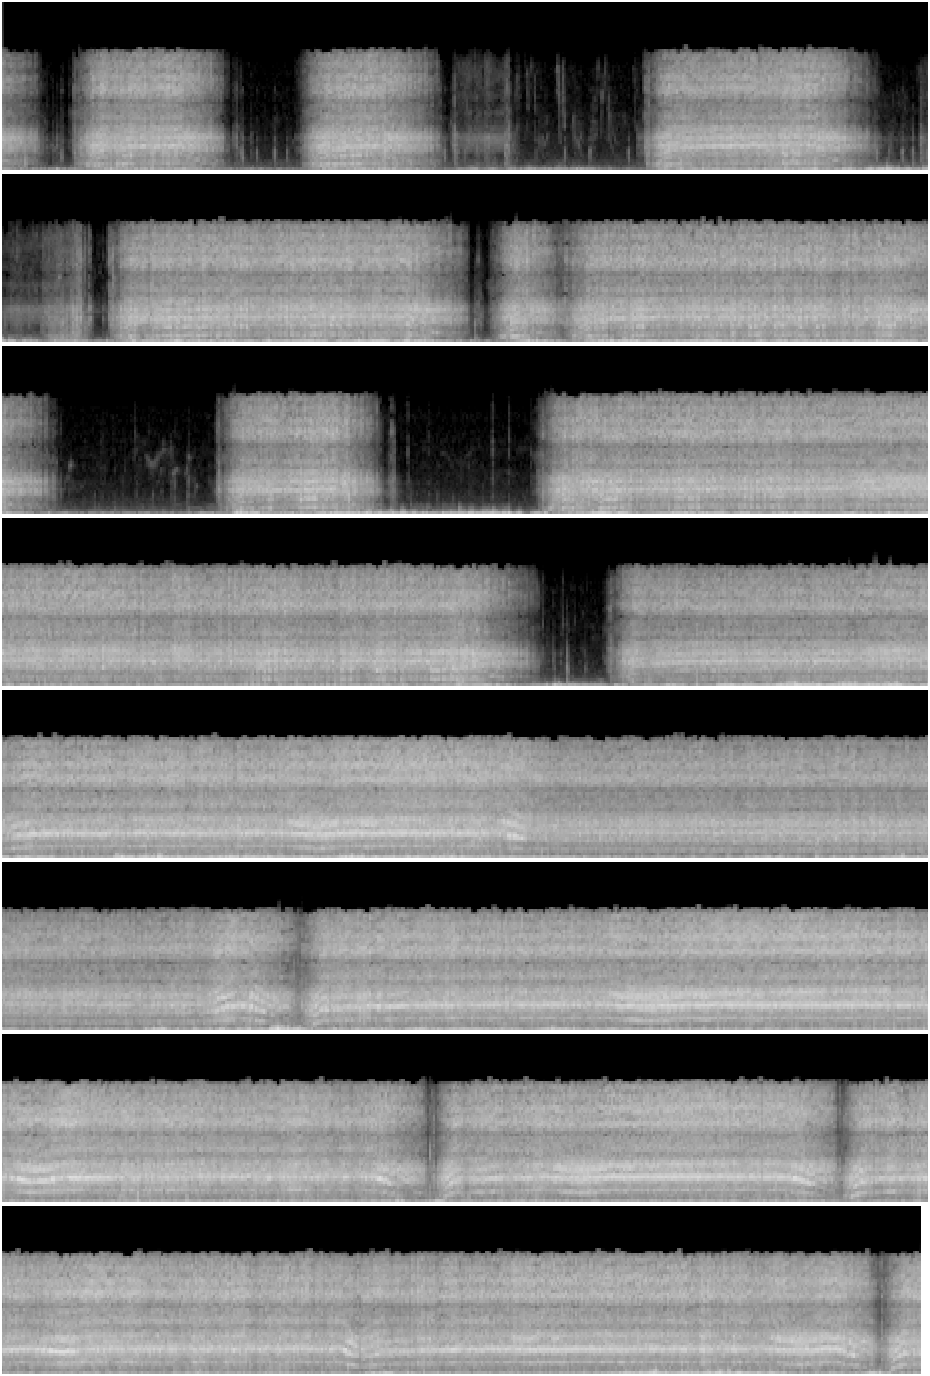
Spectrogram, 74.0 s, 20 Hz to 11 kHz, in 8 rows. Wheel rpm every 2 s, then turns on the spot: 60, 50, 20, 90, 40, 90, 140, 60, 150, 60, 50, 30, 110, 160, 160, 160, 70, 120, 170, 230, 220, 190, 160, 160, 130, 220, 220, 230, 230, 170, 160, 190, 180, 230, 220, 230, 190.
none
